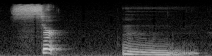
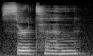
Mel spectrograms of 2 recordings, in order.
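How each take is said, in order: First: The T is a glottal stop. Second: The T is a clear T. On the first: "So it looks like this" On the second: "a normal T sound in place of the glottal stop"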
